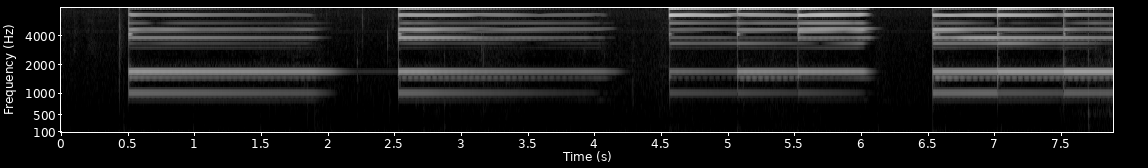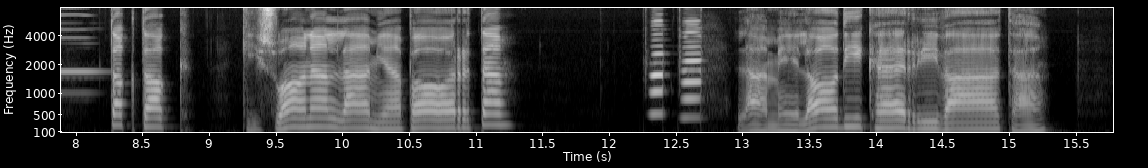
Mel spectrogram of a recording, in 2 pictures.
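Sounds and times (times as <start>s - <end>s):
triangle being played: 0.5s - 8.4s
speech: 8.3s - 11.3s, 12.3s - 15.3s.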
